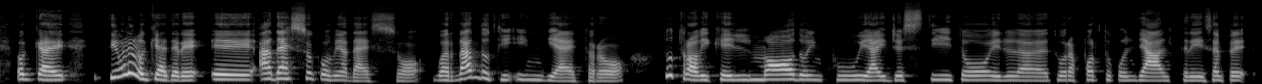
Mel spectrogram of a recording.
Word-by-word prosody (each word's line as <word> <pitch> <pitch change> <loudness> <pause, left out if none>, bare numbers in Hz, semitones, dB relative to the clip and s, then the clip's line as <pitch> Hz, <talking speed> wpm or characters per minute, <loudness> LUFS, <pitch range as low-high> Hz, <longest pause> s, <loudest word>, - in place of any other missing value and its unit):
okay. 220 -3 +3 0.4
Ti 320 - +2
volevo 440 - +5
chiedere, 195 -4 +1
ehm, 225 -2 +5
adesso 265 +1 +3
come 215 -5 -3
adesso, 155 -2 -6
guardandoti 225 +3 0
indietro, 160 -5 -3 0.3
tu 425 +1 +2
trovi 205 - +2
che 210 +1 -3
il 205 0 -1
modo 225 +1 +4
in 210 -2 -6
cui 205 -1 -3
hai 190 0 0
gestito 200 +1 -4
il 185 -2 -3
tuo 200 +2 -6
rapporto 205 +1 -6
con 190 0 -6
gli 190 +1 -7
altri, 180 0 0
sempre 195 - -3
205 Hz, 125 wpm, -24 LUFS, 190-225 Hz, 0.4 s, volevo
